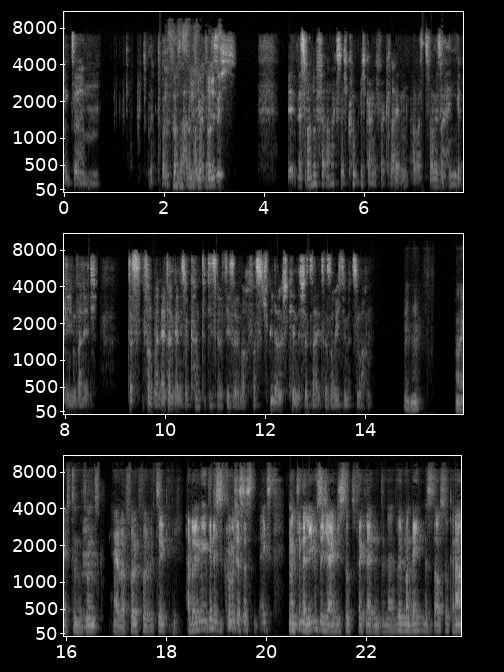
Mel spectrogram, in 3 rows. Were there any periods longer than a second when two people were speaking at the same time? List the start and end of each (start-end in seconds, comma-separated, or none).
2.0-3.2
